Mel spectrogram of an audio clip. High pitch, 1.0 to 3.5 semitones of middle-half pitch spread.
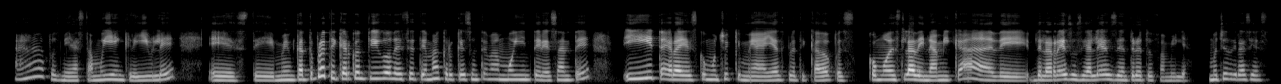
Yes: high, 215 Hz; average, 3.2 semitones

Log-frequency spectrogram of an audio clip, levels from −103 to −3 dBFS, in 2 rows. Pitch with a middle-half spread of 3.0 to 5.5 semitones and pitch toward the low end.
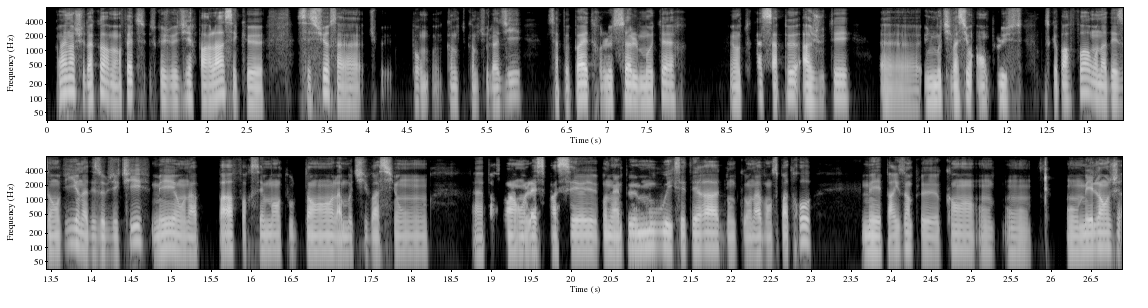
No: narrow, 2.4 semitones; very low, 90 Hz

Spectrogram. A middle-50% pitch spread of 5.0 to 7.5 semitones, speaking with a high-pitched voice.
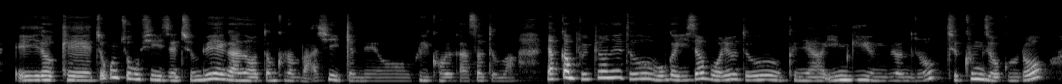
Yes: wide, 5.5 semitones; high, 195 Hz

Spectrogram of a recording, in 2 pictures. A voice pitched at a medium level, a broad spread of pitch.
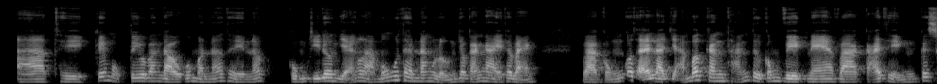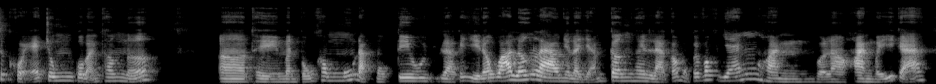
No: medium, 145 Hz; average, 4.8 semitones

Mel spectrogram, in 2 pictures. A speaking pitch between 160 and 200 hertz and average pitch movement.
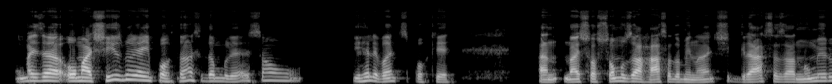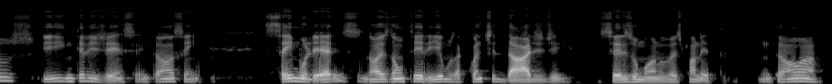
No: low, 130 Hz; average, 4.4 semitones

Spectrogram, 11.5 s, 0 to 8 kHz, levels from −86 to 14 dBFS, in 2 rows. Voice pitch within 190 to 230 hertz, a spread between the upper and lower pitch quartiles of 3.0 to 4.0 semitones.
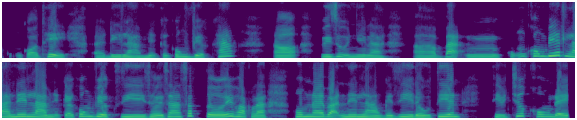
No: high, 240 Hz; average, 3.7 semitones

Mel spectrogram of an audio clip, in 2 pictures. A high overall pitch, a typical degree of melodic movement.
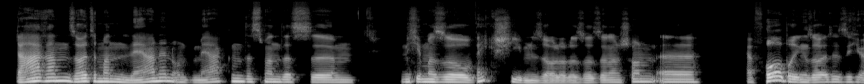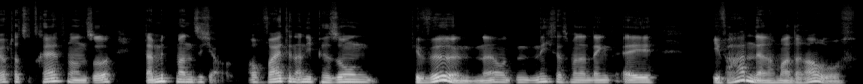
No: low, 110 Hz; average, 3.8 semitones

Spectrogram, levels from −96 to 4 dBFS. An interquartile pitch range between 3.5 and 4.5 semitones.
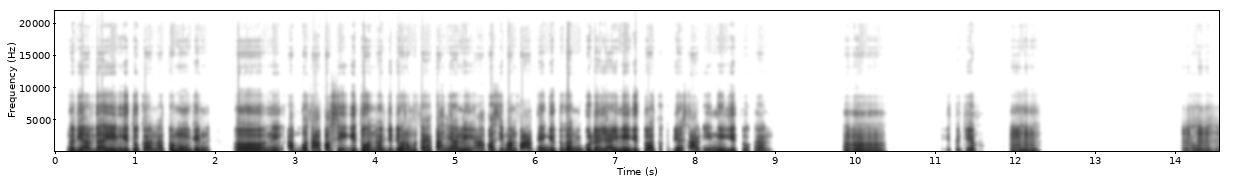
No: average, 3.0 semitones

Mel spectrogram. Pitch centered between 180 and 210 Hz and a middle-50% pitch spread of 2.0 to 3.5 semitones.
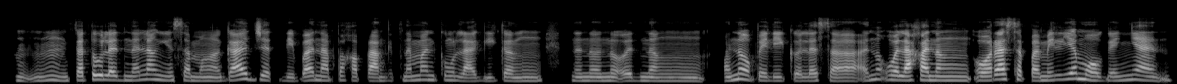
Yes: medium, 185 Hz; average, 2.9 semitones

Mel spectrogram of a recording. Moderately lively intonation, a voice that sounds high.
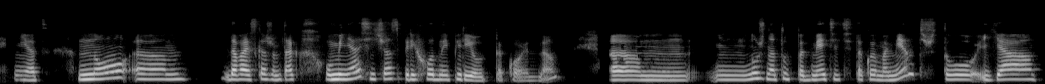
No: narrow, 2.3 semitones; high, 225 Hz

